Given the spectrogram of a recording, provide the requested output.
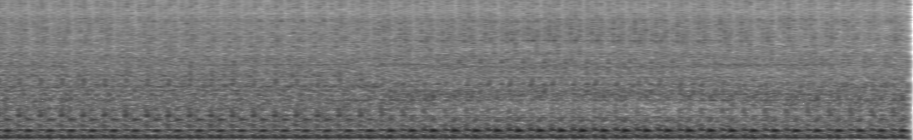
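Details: SsangYong Rexton engine at idle: sharp, very regular knock about three per second over the idle; internal engine knock, source not yet identified.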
